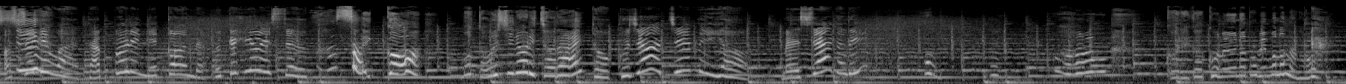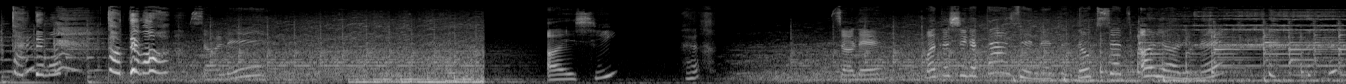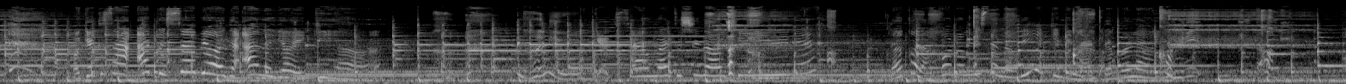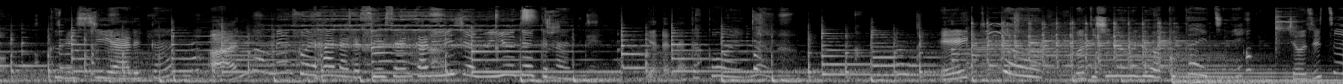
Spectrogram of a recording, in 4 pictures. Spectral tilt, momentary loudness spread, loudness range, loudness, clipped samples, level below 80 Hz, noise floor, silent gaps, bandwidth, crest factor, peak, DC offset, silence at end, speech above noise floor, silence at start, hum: -3 dB/octave; 11 LU; 7 LU; -22 LUFS; under 0.1%; -48 dBFS; -54 dBFS; none; 16.5 kHz; 24 dB; 0 dBFS; under 0.1%; 0 s; 31 dB; 0 s; none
